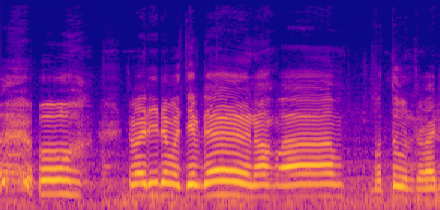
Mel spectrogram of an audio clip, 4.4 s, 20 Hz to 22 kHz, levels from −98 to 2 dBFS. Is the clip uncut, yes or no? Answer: yes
